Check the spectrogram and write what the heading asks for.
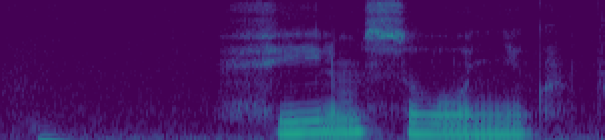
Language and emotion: Russian, sad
